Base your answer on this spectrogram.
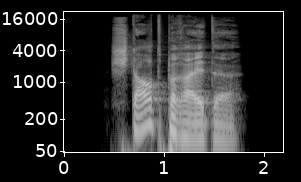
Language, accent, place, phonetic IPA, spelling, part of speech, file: German, Germany, Berlin, [ˈʃtaʁtbəˌʁaɪ̯tə], startbereite, adjective, De-startbereite.ogg
- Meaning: inflection of startbereit: 1. strong/mixed nominative/accusative feminine singular 2. strong nominative/accusative plural 3. weak nominative all-gender singular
